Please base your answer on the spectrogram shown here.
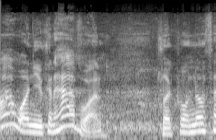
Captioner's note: laughter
